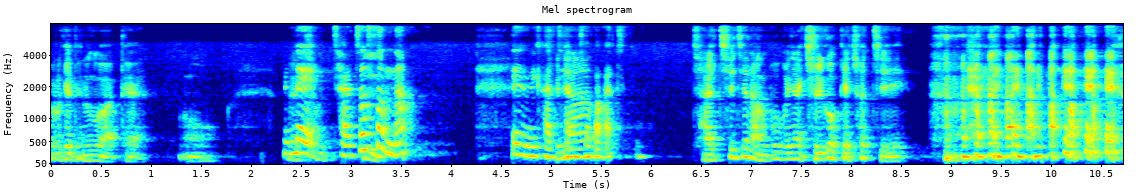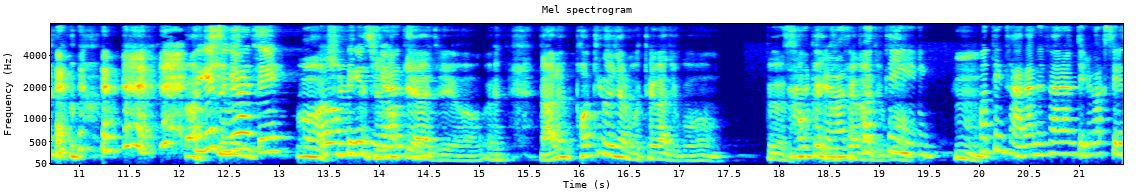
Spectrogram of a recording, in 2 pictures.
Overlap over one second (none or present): present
